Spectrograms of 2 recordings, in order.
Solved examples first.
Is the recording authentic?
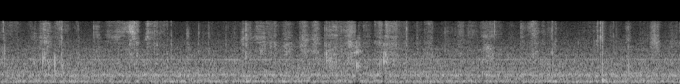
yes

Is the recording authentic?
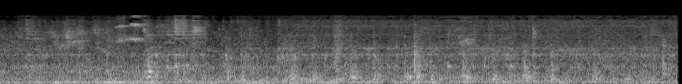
no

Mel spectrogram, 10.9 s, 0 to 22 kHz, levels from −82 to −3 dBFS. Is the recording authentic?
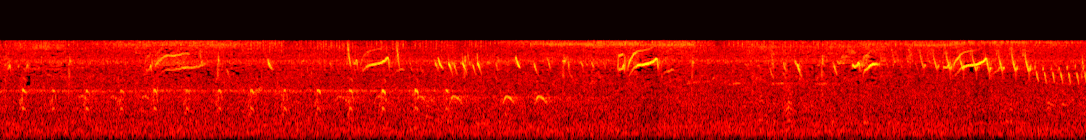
no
